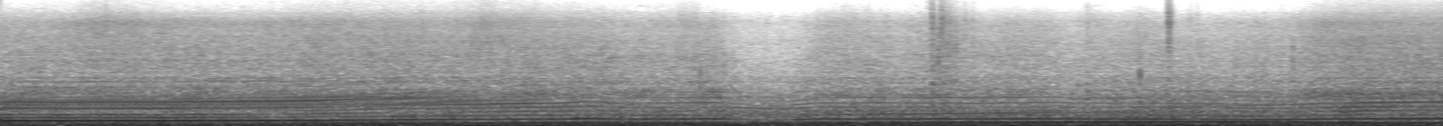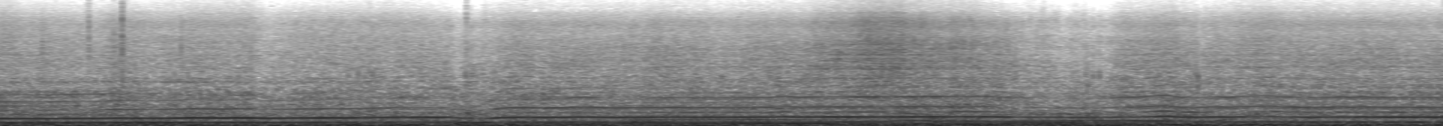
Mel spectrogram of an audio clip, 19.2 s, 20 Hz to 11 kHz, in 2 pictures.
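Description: Mitsubishi Pajero's 3.0-litre V6 petrol engine running as it drives, heard from inside the cabin. Its pitch climbs slowly as the revs rise, with brief dips about five and thirteen seconds in.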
